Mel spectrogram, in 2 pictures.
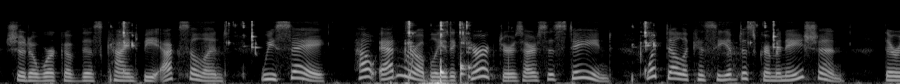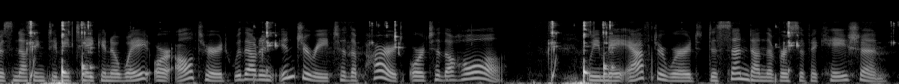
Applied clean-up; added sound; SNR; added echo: none; Liquid; 1 dB; none.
